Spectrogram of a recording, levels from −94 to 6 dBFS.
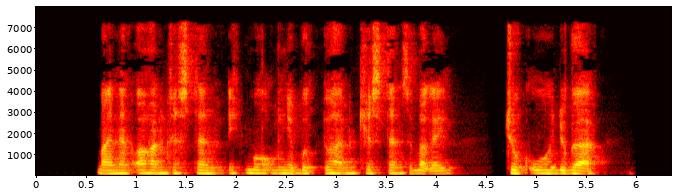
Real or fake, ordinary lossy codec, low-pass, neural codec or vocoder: fake; MP3, 48 kbps; 7.2 kHz; codec, 16 kHz, 2 kbps, FunCodec, trained on LibriTTS, 25 frames a second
